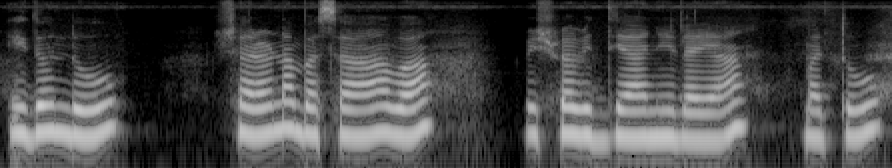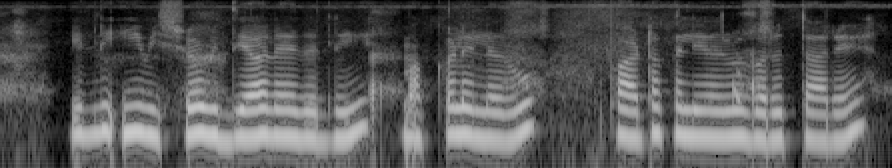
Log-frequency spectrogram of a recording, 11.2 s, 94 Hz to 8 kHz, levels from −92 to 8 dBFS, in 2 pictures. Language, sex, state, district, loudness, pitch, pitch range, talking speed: Kannada, female, Karnataka, Gulbarga, -23 LUFS, 225 Hz, 215-240 Hz, 70 wpm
